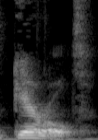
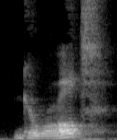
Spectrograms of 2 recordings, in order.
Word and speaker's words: Geralt: been in my head pronouncing it as Geralt but it's more like your alt and I'm just in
